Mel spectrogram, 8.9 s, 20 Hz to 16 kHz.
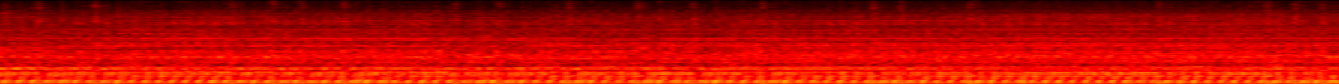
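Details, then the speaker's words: Cub Cadet 3205 garden tractor (3000 series, Kawasaki engine) idling and warming up after charge pump replacement (new HG-50761 gerotor, double shim style); steady, even putter, no knocks or surging; fluid warming, no leaks found; normal idle. "Let it sit there and idle a little bit and warm up. Let the fluid get nice and hot and make sure there's no leaks, but I think we're good."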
